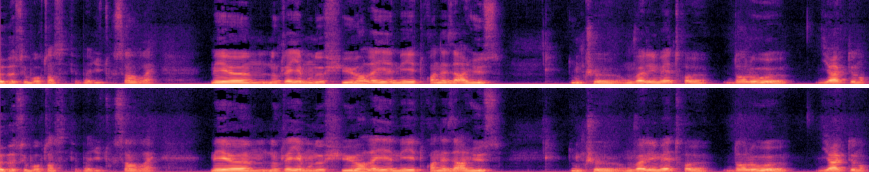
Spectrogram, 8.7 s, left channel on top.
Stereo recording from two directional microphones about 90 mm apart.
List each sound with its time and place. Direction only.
0.3 s speech: 20° left (ahead or behind)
